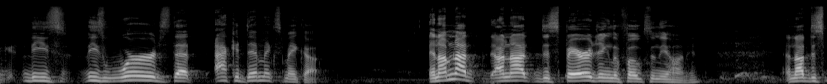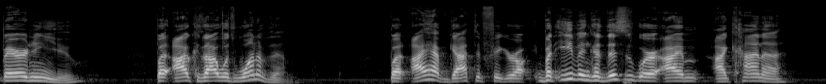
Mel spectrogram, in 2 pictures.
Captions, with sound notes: these words that academics make up. And I'm not disparaging the folks in the audience. (audience laughing) I'm not disparaging you, 'cause I was one of them, but I have got to figure out, 'cause this is where I kinda,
